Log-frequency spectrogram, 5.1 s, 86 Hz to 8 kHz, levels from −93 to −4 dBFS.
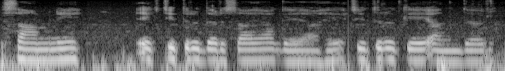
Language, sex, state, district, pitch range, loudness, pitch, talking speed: Hindi, female, Maharashtra, Chandrapur, 160-180 Hz, -27 LUFS, 170 Hz, 105 wpm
